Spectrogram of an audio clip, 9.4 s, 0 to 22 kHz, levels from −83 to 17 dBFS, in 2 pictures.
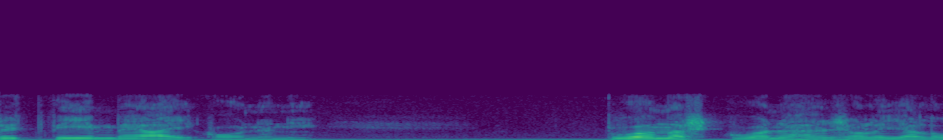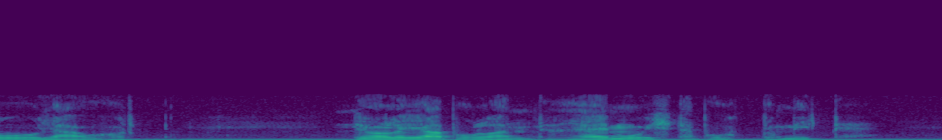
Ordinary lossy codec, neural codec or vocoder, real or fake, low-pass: none; none; real; 7.2 kHz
